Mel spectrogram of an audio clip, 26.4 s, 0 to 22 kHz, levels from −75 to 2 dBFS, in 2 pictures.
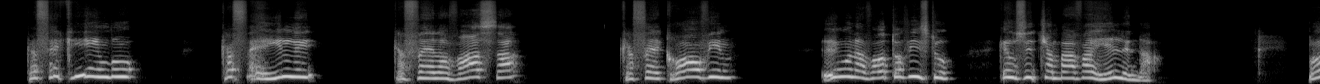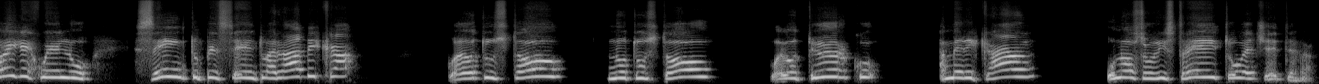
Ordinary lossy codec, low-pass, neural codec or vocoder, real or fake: none; none; autoencoder, 48 kHz, 32 numbers a frame, DAC-VAE, trained on Japanese speech; fake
